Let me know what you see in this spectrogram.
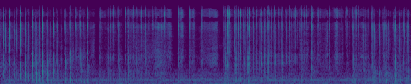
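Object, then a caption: Wood-grain floor. Fingertips and nails tap rapidly on a large, solid grey wood-grain floor, making a dense run of short, dry, bright clicks and light scratches. The tapping thins into a softer, quieter stretch in the middle before picking up again.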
